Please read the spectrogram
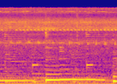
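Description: Background music of slow, sustained notes over a steady bass, with a new note coming in about a second in. A steady high cricket trill runs underneath.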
